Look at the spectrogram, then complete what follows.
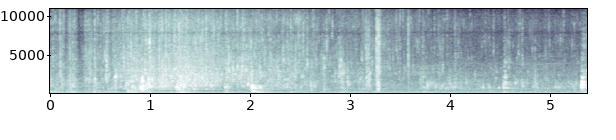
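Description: Water spilling out of a pool pump's housing onto concrete as the motor is pulled away from the pump body, strongest about a second in and then thinning to a trickle, with a few sharp clicks from the parts being handled.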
